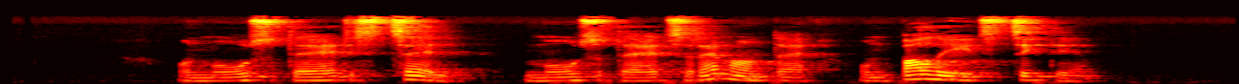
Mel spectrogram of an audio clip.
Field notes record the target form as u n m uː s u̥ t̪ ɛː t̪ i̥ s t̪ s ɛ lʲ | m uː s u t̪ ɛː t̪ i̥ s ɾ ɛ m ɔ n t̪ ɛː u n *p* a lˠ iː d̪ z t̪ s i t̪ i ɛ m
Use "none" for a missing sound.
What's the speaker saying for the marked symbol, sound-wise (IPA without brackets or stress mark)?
p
